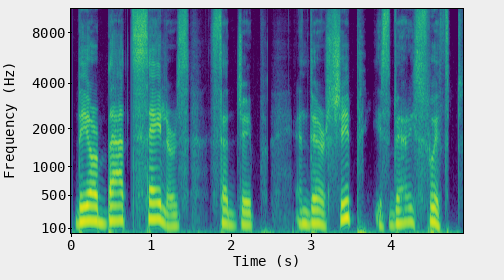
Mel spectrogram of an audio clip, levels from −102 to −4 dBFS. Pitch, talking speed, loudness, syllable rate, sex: 150 Hz, 145 wpm, -17 LUFS, 3.7 syllables/s, male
